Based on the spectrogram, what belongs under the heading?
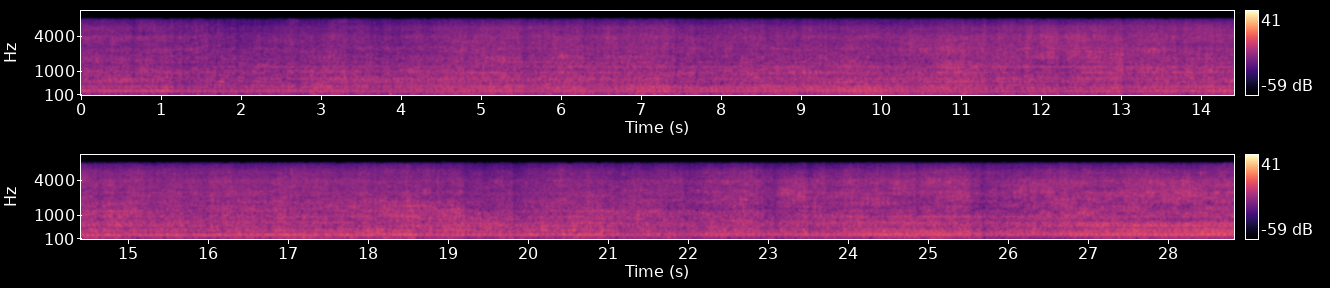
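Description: Passenger train running at speed, heard from an open carriage window: a steady rush of wind and running noise over the rails, with the constant drone of a diesel locomotive's engine.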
